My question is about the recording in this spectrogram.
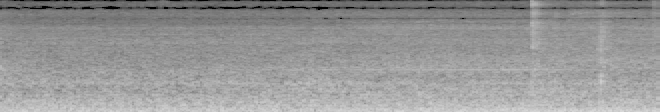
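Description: Cube ice machine running steadily at the end of its freeze cycle, just before it goes into harvest, as a low, even machine hum. A single sharp click comes near the end.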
